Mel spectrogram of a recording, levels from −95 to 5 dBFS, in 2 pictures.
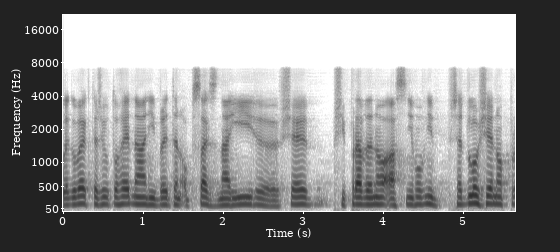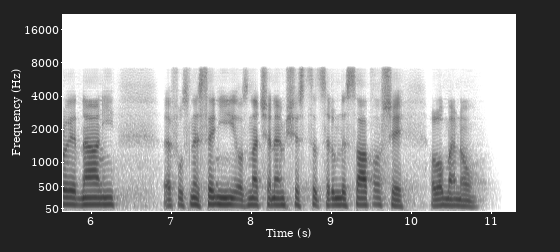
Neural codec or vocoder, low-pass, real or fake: codec, 16 kHz, about 1 kbps, DyCAST, with the encoder's durations; 7.2 kHz; fake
